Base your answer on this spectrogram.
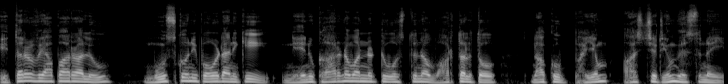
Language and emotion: Telugu, fearful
